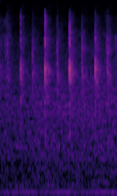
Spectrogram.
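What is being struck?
Plastic brush pen with liquid and a small mixing ball.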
